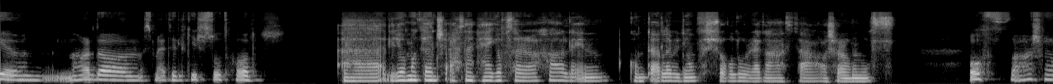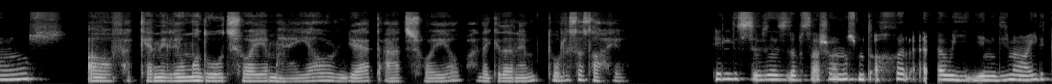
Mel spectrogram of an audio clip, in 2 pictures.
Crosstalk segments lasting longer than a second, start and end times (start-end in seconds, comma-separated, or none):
none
